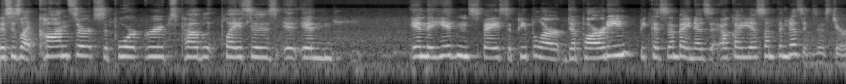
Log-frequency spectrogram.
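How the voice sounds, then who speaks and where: A woman with a high pitch keeps her intonation fairly even despite noticeable background noise. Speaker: tarot reader. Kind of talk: live tarot reading. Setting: livestream. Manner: fast; halting.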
